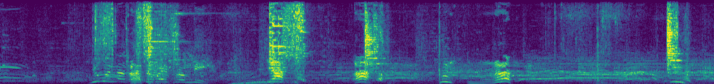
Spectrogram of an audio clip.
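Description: Swords clash and ring out sharply.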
